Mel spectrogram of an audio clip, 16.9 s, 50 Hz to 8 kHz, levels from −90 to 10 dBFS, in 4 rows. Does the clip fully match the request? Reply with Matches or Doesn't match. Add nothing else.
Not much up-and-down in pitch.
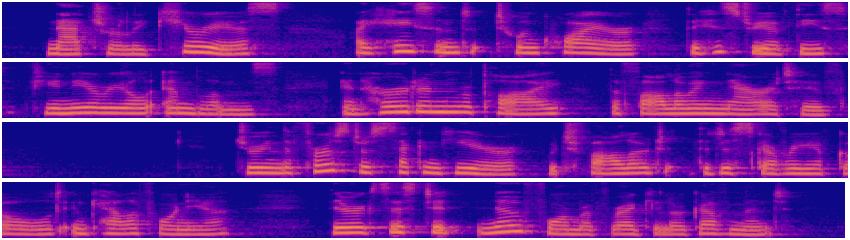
Doesn't match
